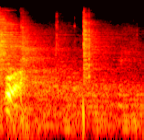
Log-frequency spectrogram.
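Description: A man's short vocal exhale under effort at the start, falling in pitch, during a barbell Romanian deadlift rep. A single faint click follows a little past a second in.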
